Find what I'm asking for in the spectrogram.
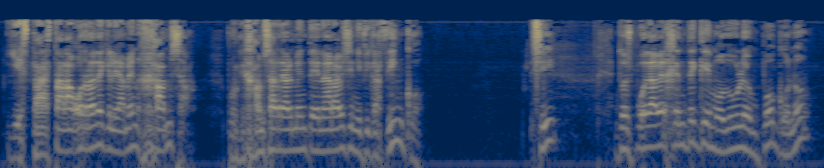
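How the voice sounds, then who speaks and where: A man's voice: a little high, brisk, gravelly, a bit bright, slightly rough, dry recording, studio quality, far from the mic. A young man chatting casually on a podcast, teasing and joking.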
